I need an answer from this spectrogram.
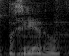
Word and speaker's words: Pajero: In Spanish slang, Pajero, pronounced as Pajero, it means wanker.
